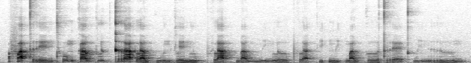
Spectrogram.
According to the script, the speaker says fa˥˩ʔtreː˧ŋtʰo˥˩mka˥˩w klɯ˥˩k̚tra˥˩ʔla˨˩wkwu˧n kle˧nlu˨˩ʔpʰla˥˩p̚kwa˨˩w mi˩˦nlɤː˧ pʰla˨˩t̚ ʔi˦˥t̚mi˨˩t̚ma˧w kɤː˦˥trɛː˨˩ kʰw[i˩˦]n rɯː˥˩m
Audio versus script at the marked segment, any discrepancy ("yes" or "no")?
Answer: no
